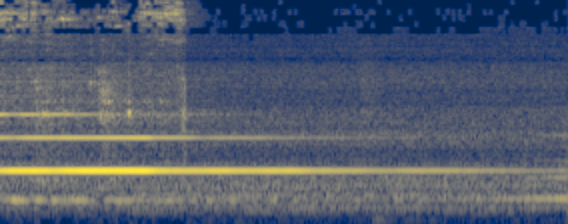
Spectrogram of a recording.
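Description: Contemporary chamber music for clarinet, alto saxophone and electronic fixed media: two long notes held steady at different pitches, with a noisy hiss over them that stops about one and a half seconds in, the whole growing gradually quieter.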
